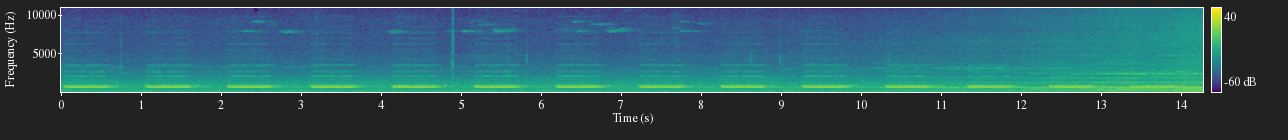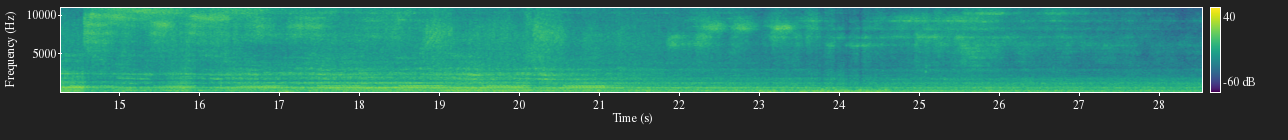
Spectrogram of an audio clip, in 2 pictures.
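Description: A station warning tone beeps two notes at once, about once a second, while a Semboku Rapid Railway 12000-series limited express EMU approaches. About halfway through, the train passes through the station at speed, its wheels rumbling and squealing on the curved track. The noise then slowly fades.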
